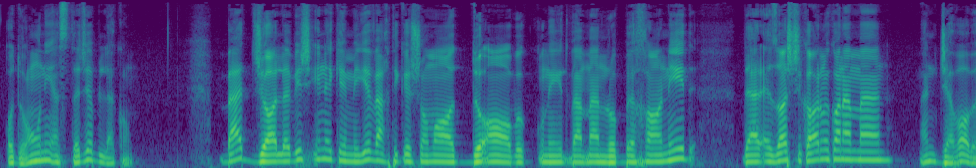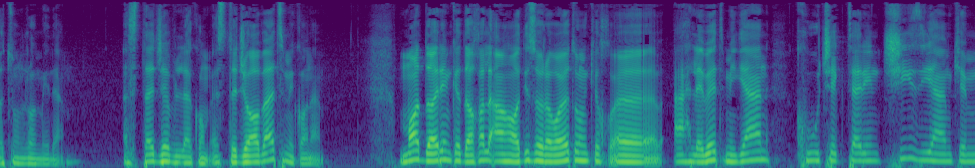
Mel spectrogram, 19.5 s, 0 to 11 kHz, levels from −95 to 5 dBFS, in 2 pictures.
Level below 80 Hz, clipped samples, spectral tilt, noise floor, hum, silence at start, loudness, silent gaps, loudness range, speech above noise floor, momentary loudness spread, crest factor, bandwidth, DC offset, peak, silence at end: -46 dBFS; under 0.1%; -6.5 dB/octave; -60 dBFS; none; 0.1 s; -23 LUFS; none; 4 LU; 38 dB; 11 LU; 20 dB; 11 kHz; under 0.1%; -2 dBFS; 0 s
